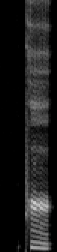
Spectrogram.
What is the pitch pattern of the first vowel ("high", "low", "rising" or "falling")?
falling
